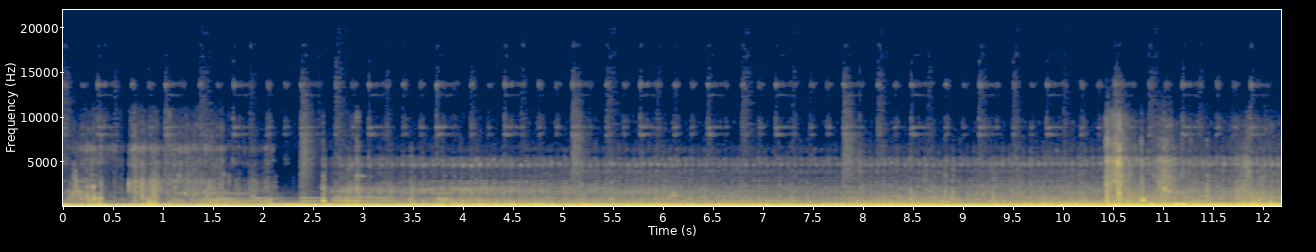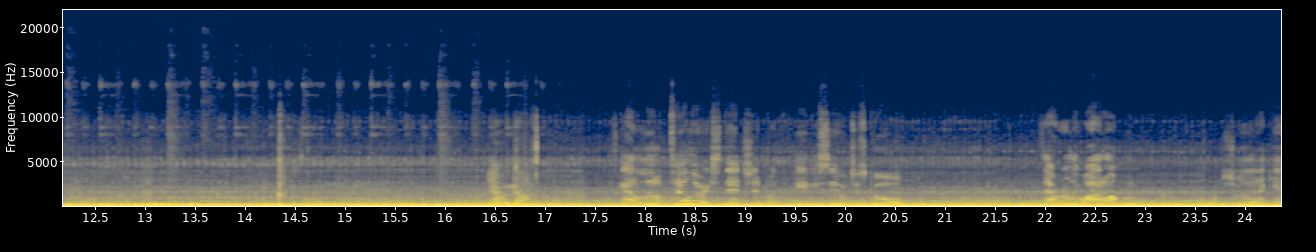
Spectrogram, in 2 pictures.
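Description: A small outboard motor on a solo skiff runs steadily close by, a loud buzzing drone with wind and water noise, and a voice talks over it intermittently.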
